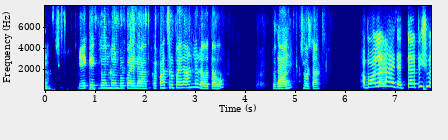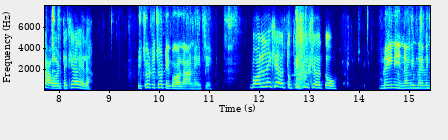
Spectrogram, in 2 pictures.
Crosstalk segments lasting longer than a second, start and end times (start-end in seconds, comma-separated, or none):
none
